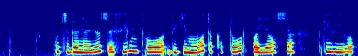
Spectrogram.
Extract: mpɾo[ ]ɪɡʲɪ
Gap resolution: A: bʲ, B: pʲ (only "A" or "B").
A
